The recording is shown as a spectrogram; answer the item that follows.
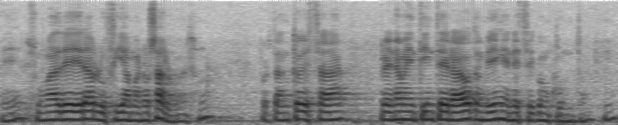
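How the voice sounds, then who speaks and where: Measured Spanish man giving a lecture. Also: mid-range voice, fairly even intonation, dark tone, dull audio, a little hiss or hum. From Spain. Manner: measured, with frequent "eh" pauses and tag questions. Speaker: historian giving a conference talk. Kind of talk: academic lecture. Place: university conference hall.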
